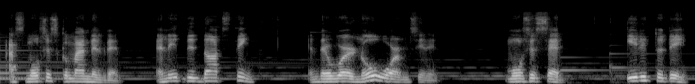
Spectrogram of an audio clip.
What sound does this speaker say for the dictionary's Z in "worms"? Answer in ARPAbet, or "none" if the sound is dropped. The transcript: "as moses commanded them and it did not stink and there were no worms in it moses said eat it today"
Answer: S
